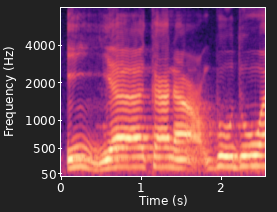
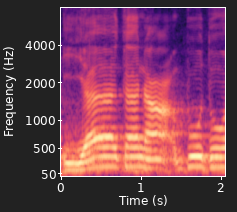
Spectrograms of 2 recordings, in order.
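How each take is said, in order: First: The y sound is held long and doubled. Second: The y sound is short and single. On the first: Only to you do I worship. The speaker calls it right. "iya-nya tasdid, yang artinya dibaca do double" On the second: Only to your sunlight do I worship. The speaker calls it wrong. "Ini kekeliruan yang jali"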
